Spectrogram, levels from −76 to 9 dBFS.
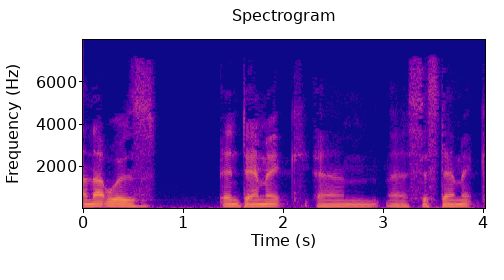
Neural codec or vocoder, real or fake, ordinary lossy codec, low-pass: codec, 16 kHz, 6 kbps, DAC; fake; MP3, 32 kbps; 7.2 kHz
